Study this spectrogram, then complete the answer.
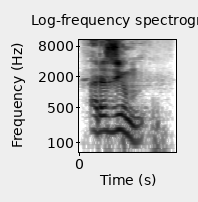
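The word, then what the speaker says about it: résumé: இடத்துல இருந்து தொடங்குதுன்னு அர்த்தம் இது வந்து ரெஸ்யூமே உச்சரிப்பே வேற பாருங்க இதை ரெஸ்யூம் படிக்கக்கூடாது பல கம்பெனிஸ்ல அப்படித்தான் சொல்றாங்க உங்க ரெஸ்யூம் கொடுத்துட்டு போங்க பார்க்கிறோம் அப்படின்னு இட்ஸ் எ ரெஸ்யூமே சோ சிவி ரெஸ்யூமே இது பார்த்துக்கோங்க இதுல எது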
